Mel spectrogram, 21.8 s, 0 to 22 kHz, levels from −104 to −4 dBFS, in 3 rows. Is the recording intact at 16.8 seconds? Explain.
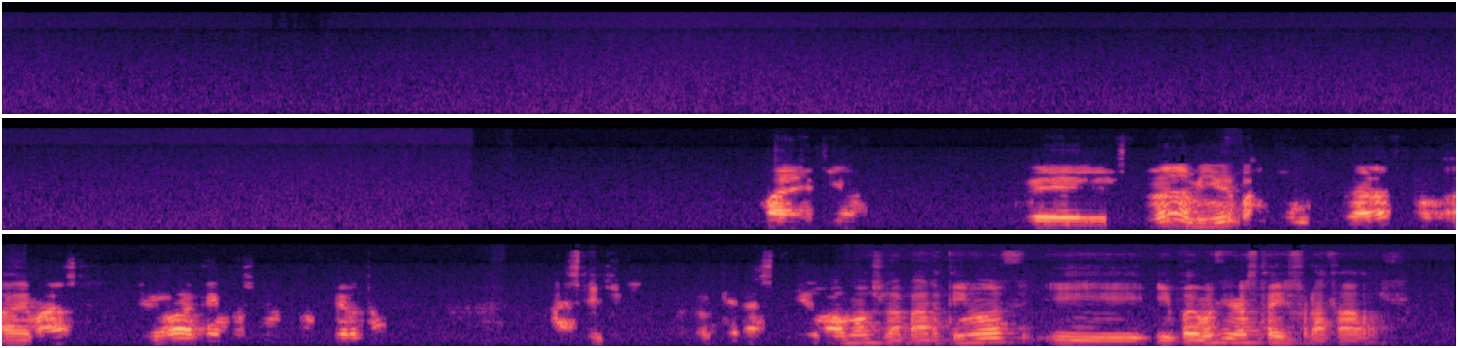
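No. Background gated by the echo canceller occurs from 16.78 to 16.9 s. While the loudspeaker played, the canceller clamped down on the microphone, so the low room noise dips by about 7 dB for roughly a tenth of a second, then returns.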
